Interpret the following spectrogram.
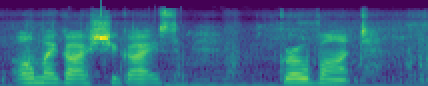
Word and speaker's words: Gros Ventre: my gosh you guys grovant when you look at it it looks like gross Venture but that's how it's pronounced grovant so look at this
